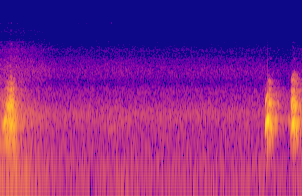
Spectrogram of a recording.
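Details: German Shepherd at a dog training and socializing session in Queens, New York, helping a fearful dog come out of its shell: one bark, about four seconds of quiet, then two quick barks close together.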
